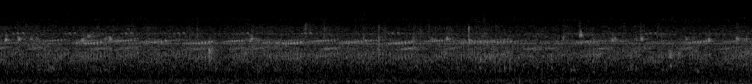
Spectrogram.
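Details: Many frogs croaking together at a lake, their high-pitched trills fused into one constant ringing chorus, with scattered short ticks and brief louder notes rising above it.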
